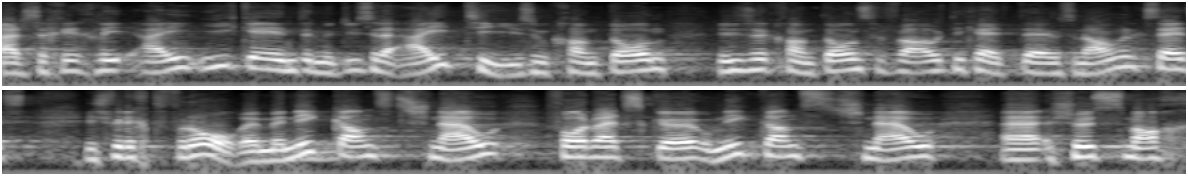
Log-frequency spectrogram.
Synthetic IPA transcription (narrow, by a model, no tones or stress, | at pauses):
æːɾsɪχiχliæɪiːɡ̥eːənd̪əɾmɪtysəɾəʔæɪtʰiːysəmkʰɑntoːn | ɪysəɾəkʰχɑnt̪oːnsfəɾvɑltiɡ̥hɛtːɛusənɑŋəɾksɛt͡st | ɪʃfɪlɪχtfɾoːʋɛnmənɪd̚ɡɑnt͡st͡sʃnælfɔɾʋæɾt͡sɡ̥œːʊnnɪd̚ɡ̥ɑnt͡st͡sʃnæl | ɛːʃʏsmɑχ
